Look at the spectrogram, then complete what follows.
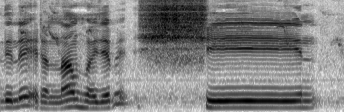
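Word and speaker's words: شين: তিনটা নোক্তা দিয়ে দিলে এটার নাম হয়ে যাবে শিন, শিন। সকলে উচ্চারণ করুন, শিন, শিন, সিন, শিন, সিন, শিন।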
